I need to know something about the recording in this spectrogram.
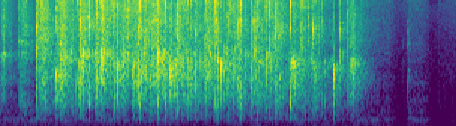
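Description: Audience applauding, a dense patter of many hands clapping that begins just after the start and dies away about five seconds in.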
